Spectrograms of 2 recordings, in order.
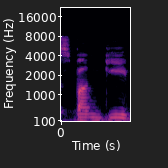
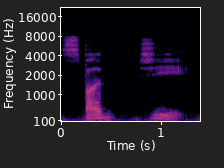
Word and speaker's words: spongy: I've never heard of Spong G before that doesn't make a word that I've recognized so I'm going to try it with this soft G sound spongy pronouncing it this way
